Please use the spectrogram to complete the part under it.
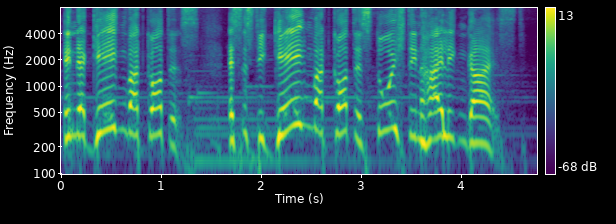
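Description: A man giving a lively, emphatic sermon with dramatic questions. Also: very high voice, measured pace, faint music behind. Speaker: preacher.

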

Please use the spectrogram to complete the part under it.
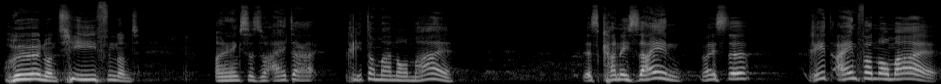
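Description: A man preaching to a congregation in a casual, direct way, often asking the crowd if they follow, swinging between loud calls and quiet asides. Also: high-pitched, long reverb tail. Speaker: pastor. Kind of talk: lively sermon to a congregation. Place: hall with a live congregation.

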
